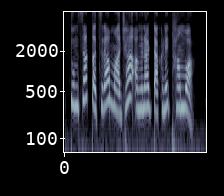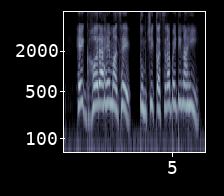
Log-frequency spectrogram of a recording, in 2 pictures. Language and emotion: Marathi, angry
